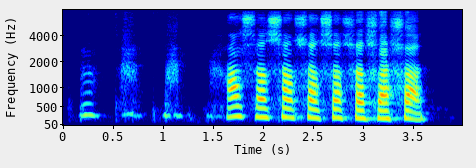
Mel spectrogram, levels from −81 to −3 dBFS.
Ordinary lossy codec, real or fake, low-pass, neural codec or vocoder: none; fake; none; codec, 16 kHz, 1 kbps, FunCodec, trained on Chinese and English, 50 frames a second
